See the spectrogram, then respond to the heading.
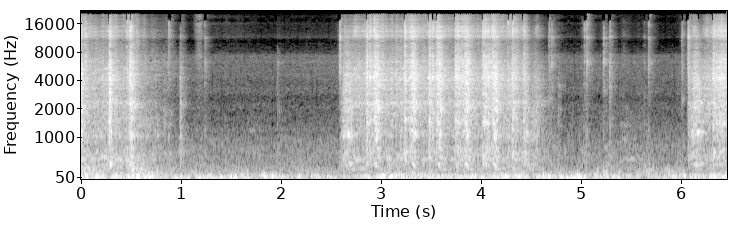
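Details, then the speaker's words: Yamaha Vino 125 scooter on its rear stand: it starts, then catches in uneven surging bursts and dies away without holding an idle. Owner suspects the previously cleaned, very dirty carburetor isn't delivering enough fuel. "It actually started right away at first, but I just don't think it's getting gas like it's supposed to. The carburetor was really dirty."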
